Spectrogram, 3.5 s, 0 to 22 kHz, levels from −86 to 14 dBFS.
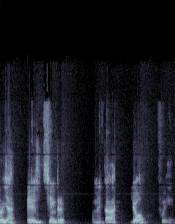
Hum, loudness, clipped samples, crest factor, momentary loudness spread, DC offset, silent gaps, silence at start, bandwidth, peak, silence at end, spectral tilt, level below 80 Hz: none; -16 LUFS; under 0.1%; 16 dB; 16 LU; under 0.1%; none; 0 s; 15 kHz; -2 dBFS; 0.05 s; -3 dB/octave; -56 dBFS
